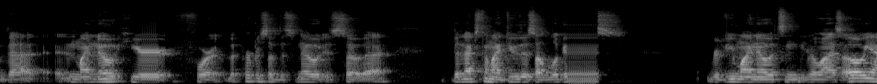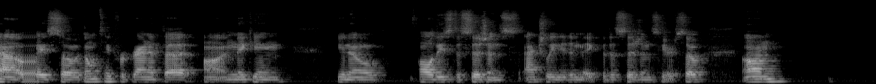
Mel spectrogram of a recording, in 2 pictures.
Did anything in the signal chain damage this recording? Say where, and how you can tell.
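Yes, Bluetooth stutter at the wireless link: 1.43–1.60 s, 5.70–5.99 s and 9.02–9.15 s buzz as late packets force the last buffer to replay, then audio jumps ahead.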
